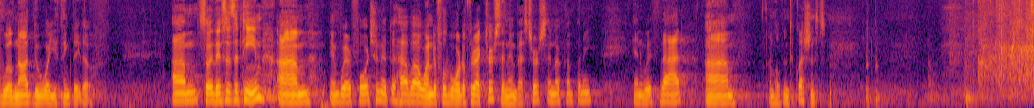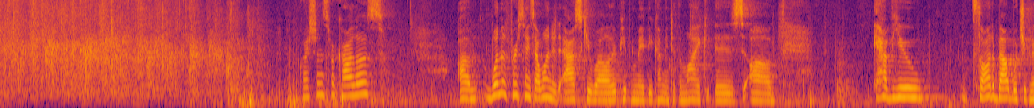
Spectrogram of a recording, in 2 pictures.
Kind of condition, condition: setting, busy venue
